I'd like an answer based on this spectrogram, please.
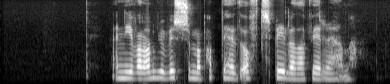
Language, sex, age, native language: Icelandic, female, 40-49, Icelandic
